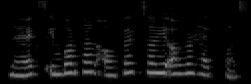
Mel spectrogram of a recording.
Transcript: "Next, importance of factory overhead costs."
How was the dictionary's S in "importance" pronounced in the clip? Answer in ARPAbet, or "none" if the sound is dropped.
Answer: none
